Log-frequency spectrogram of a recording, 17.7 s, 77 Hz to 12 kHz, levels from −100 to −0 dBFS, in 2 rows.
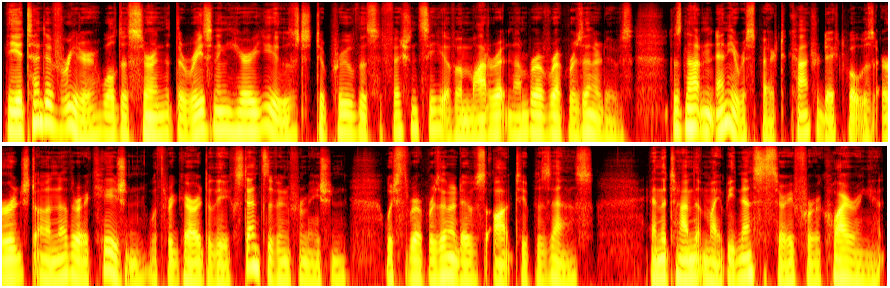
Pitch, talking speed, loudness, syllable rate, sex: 100 Hz, 185 wpm, -22 LUFS, 6.3 syllables/s, male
